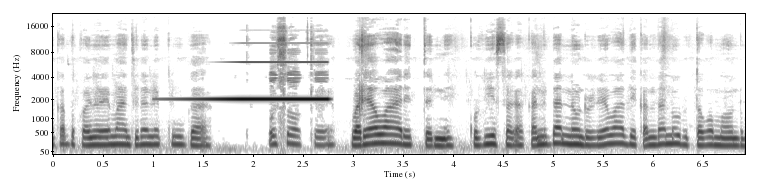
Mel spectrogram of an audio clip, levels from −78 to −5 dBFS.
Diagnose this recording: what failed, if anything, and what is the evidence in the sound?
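A pure 2 kHz tone swells over about a second from 0.99 s, dominating the speech until 2.80 s: loudspeaker feedback squeal, with microphone-to-speaker loop gain above one.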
